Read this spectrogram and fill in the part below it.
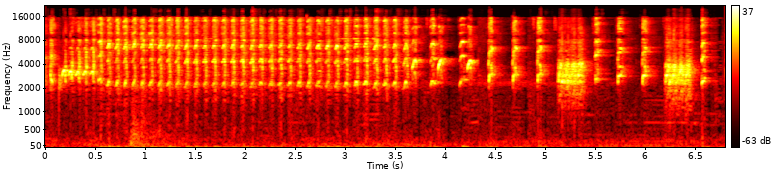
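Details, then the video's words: Training recording of a long-tailed shrike singing in the rough 'tembakan kasar' style: a rapid, even trill of scratchy high notes, then it breaks into separate harsh chattering bursts about twice a second. "MASTERAN PENTET FULL TEMBAKAN KASAR GEREJA TARUNG_TENGKEK BUTO_KUNTI"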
